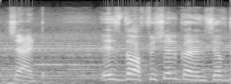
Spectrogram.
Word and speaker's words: Kyat: Myanmar Kyat is pronounced as Chat.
